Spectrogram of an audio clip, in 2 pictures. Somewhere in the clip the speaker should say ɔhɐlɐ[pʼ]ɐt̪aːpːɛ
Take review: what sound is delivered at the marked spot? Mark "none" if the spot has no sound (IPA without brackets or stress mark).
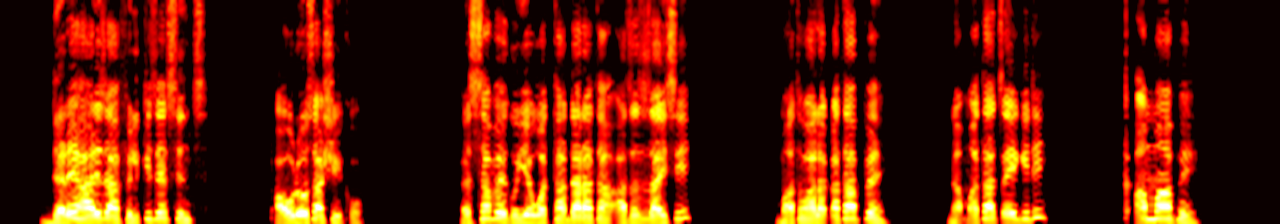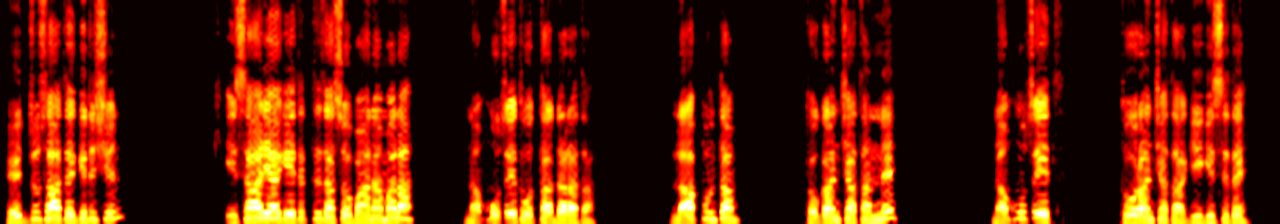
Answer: kʼ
